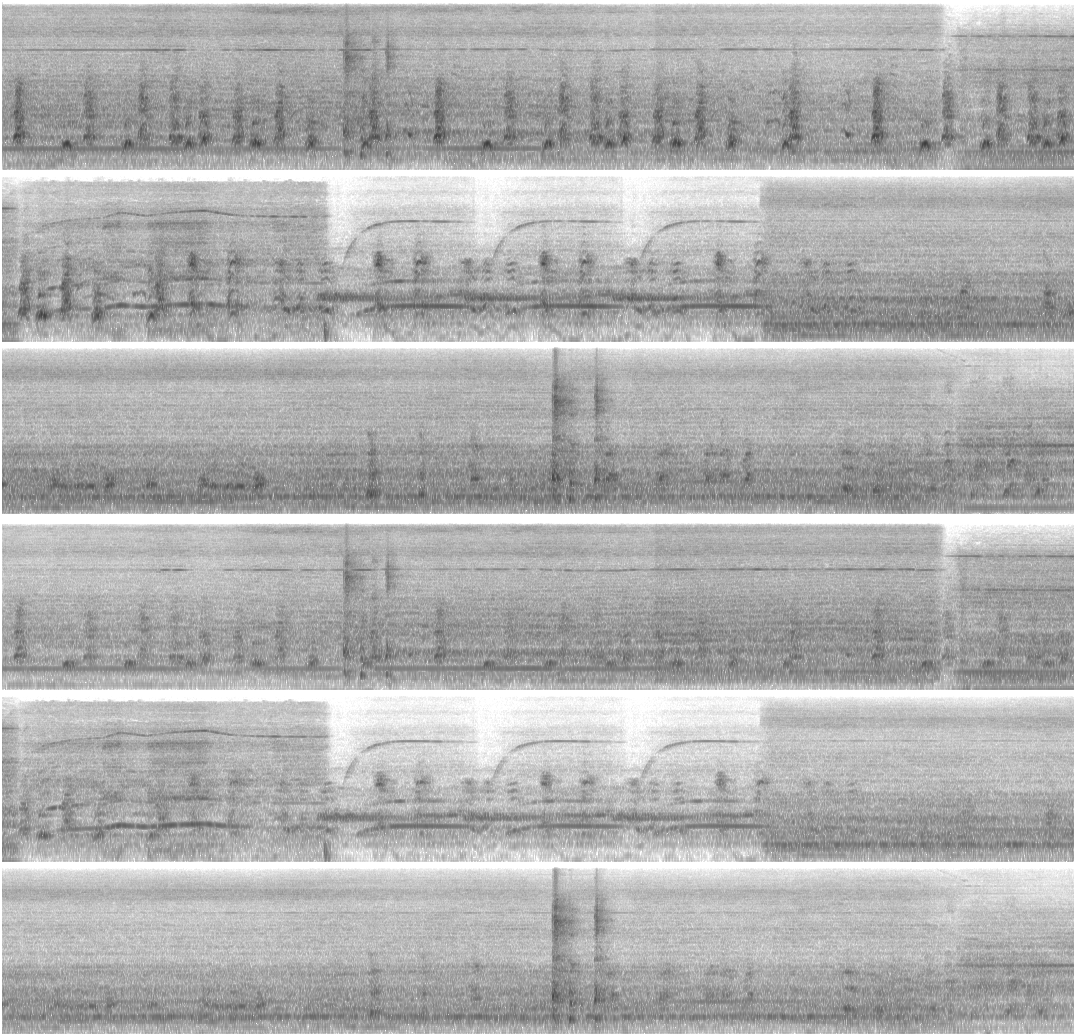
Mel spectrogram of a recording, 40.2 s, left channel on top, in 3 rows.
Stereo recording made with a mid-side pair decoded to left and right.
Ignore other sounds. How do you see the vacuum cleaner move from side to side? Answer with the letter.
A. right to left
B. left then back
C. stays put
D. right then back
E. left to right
D.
